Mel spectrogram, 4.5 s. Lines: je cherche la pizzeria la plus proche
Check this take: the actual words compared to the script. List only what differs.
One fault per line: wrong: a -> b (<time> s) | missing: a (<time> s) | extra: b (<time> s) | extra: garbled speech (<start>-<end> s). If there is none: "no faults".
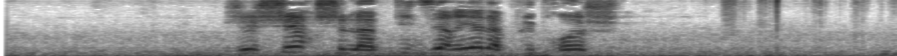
no faults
